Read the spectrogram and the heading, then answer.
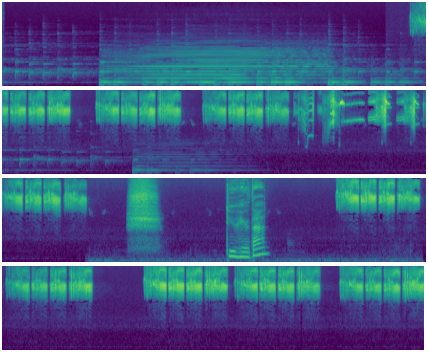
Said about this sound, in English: That is the sound of the Anna's hummingbird, a small but mighty bird that has temporarily halted part of the expansion of the Trans Mountain Pipeline.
